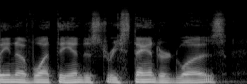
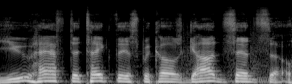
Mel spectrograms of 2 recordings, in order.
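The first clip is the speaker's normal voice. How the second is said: mock, slow, drawn-out mild exclaimed yell; 4 semitones higher than usual. Retelling someone's reaction to news of a job offer: imitating someone screaming. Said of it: "she screamed".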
